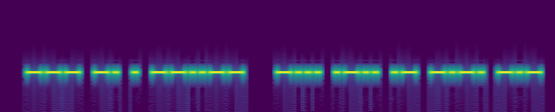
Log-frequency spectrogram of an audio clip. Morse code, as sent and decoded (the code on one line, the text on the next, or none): --- -. --..-- / -... .-.. .- -.-. -.-
ONE, BLACK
